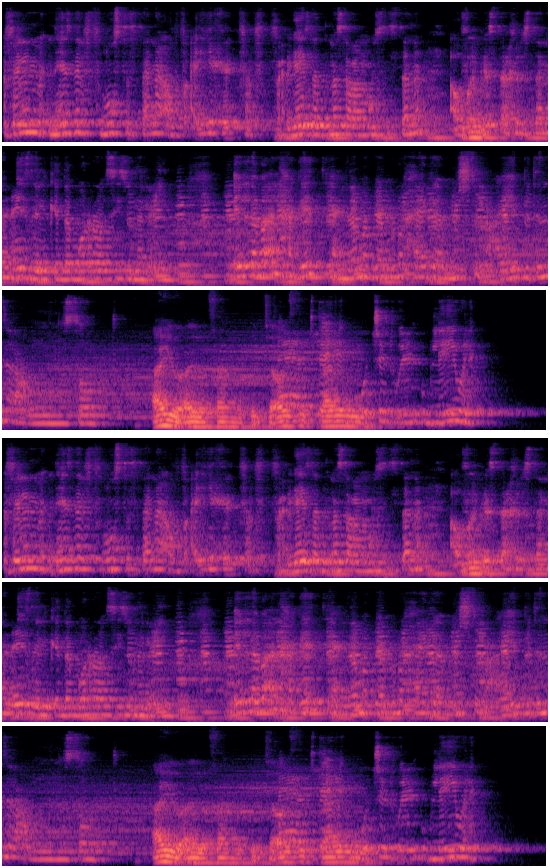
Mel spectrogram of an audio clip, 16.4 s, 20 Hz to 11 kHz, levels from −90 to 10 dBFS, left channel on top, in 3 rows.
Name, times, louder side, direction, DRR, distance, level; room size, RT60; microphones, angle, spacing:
voice 1, 0.0-11.9 13.7-15.6, left 1 dB, 70° left, -1 dB, 2.5 m, -28 dB
sound 1, 1.7-14.5, left 1 dB, 50° left, 3.3 m, -46 dB
sound 2, 2.7-10.8, equal, 10° right, 0.8 m, -34 dB
voice 2, 12.4-14.6, left 2 dB, 35° left, 2 dB, 0.6 m, -22 dB
15.0 x 7.3 x 2.4 m, 0.99 s
head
